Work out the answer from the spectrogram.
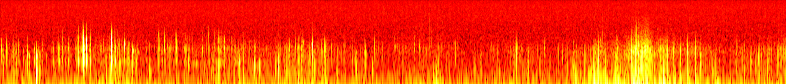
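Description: Frequent gurgling and rumbling bowel sounds, loud stomach growling from active gut movement.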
